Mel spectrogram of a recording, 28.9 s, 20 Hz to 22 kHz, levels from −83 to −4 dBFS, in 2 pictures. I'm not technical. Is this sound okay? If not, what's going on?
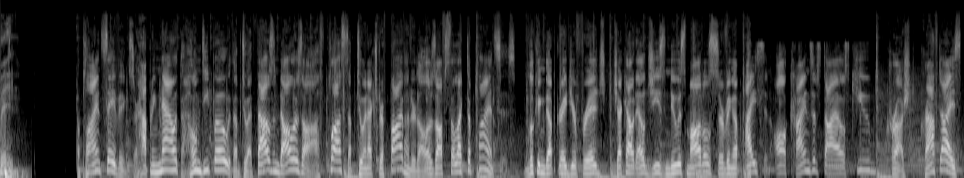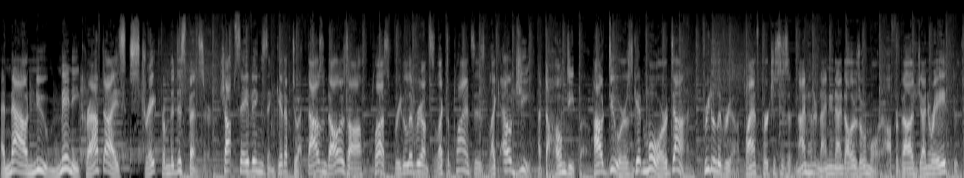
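No. From 11.25 to 13.14 s the sound turns duller and quieter with a different faint hiss, then recovers, likely an input switched to a poorer device.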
